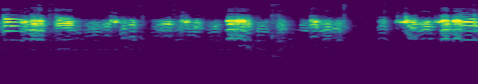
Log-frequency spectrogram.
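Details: Zebra finch, known locally as emprit Jepang, in Indonesia, delivering bursts of buzzy, nasal, stacked notes in phrases about half a second long, with short pauses between them.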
